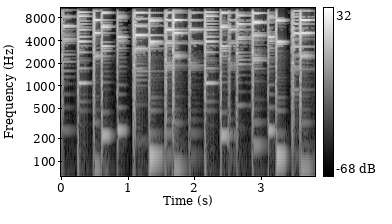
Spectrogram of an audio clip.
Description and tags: A kind of loop or something like, recorded from broken Medeli M30 synth, warped in Ableton.
motion, lo-fi, loop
